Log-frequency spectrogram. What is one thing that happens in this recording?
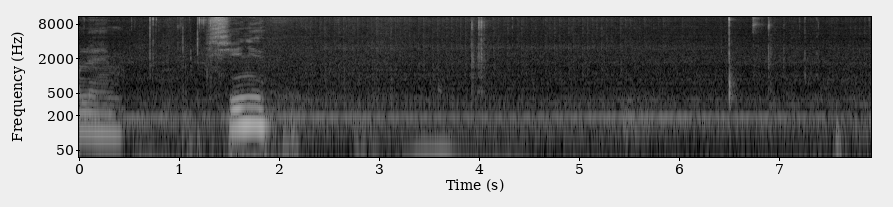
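Metal tweezers tick lightly against small parts.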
